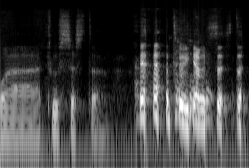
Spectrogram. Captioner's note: laughs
